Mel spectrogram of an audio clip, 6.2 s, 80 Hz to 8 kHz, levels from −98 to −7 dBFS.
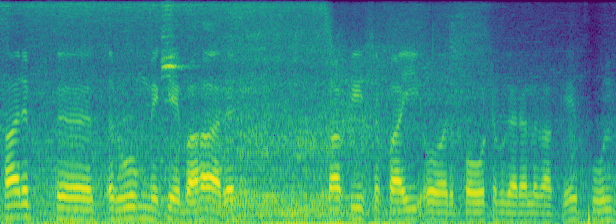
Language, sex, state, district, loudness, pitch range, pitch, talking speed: Hindi, male, Punjab, Pathankot, -14 LUFS, 95-140 Hz, 125 Hz, 105 wpm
